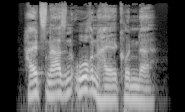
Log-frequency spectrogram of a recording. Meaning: otolaryngology, otorhinolaryngology
- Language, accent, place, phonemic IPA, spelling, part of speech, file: German, Germany, Berlin, /hals ˌnaːzn̩ ˈʔoːʁən ˌhaɪ̯lkʊndə/, Hals-Nasen-Ohren-Heilkunde, noun, De-Hals-Nasen-Ohren-Heilkunde.ogg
